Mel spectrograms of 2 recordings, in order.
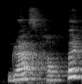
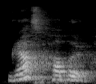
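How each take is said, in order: First: "ग्रासहॉपर" ending "hop-per"; wrong example, double-p "ग्रासहॉपर"; doubled p. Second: "ग्रासहॉपर" ending "ho-per"; one light p in "ग्रासहॉपर"; single p. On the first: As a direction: hold the p in "ग्रासहॉपर". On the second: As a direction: model "ग्रासहॉपर" without doubling. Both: Shown as a demonstration. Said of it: "ग्रासहॉपर नहीं".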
